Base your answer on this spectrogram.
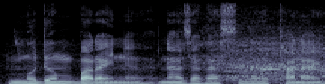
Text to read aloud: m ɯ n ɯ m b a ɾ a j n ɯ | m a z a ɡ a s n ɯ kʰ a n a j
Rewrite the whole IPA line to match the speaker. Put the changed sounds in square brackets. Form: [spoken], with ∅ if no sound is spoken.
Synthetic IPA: m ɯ [d] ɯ m b a ɾ a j n ɯ | [n] a z a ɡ a s n ɯ [tʰ] a n a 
